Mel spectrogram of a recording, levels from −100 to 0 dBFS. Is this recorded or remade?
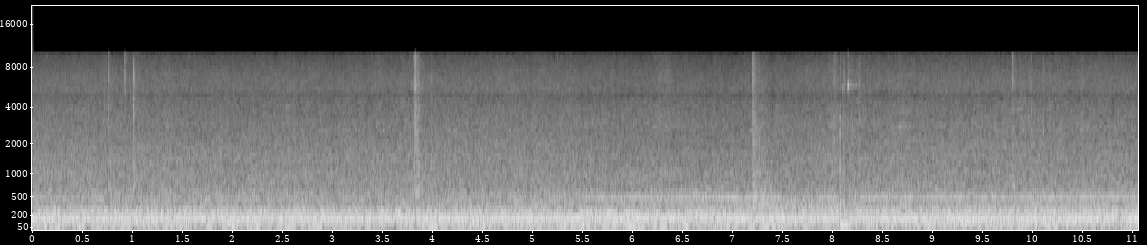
recorded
